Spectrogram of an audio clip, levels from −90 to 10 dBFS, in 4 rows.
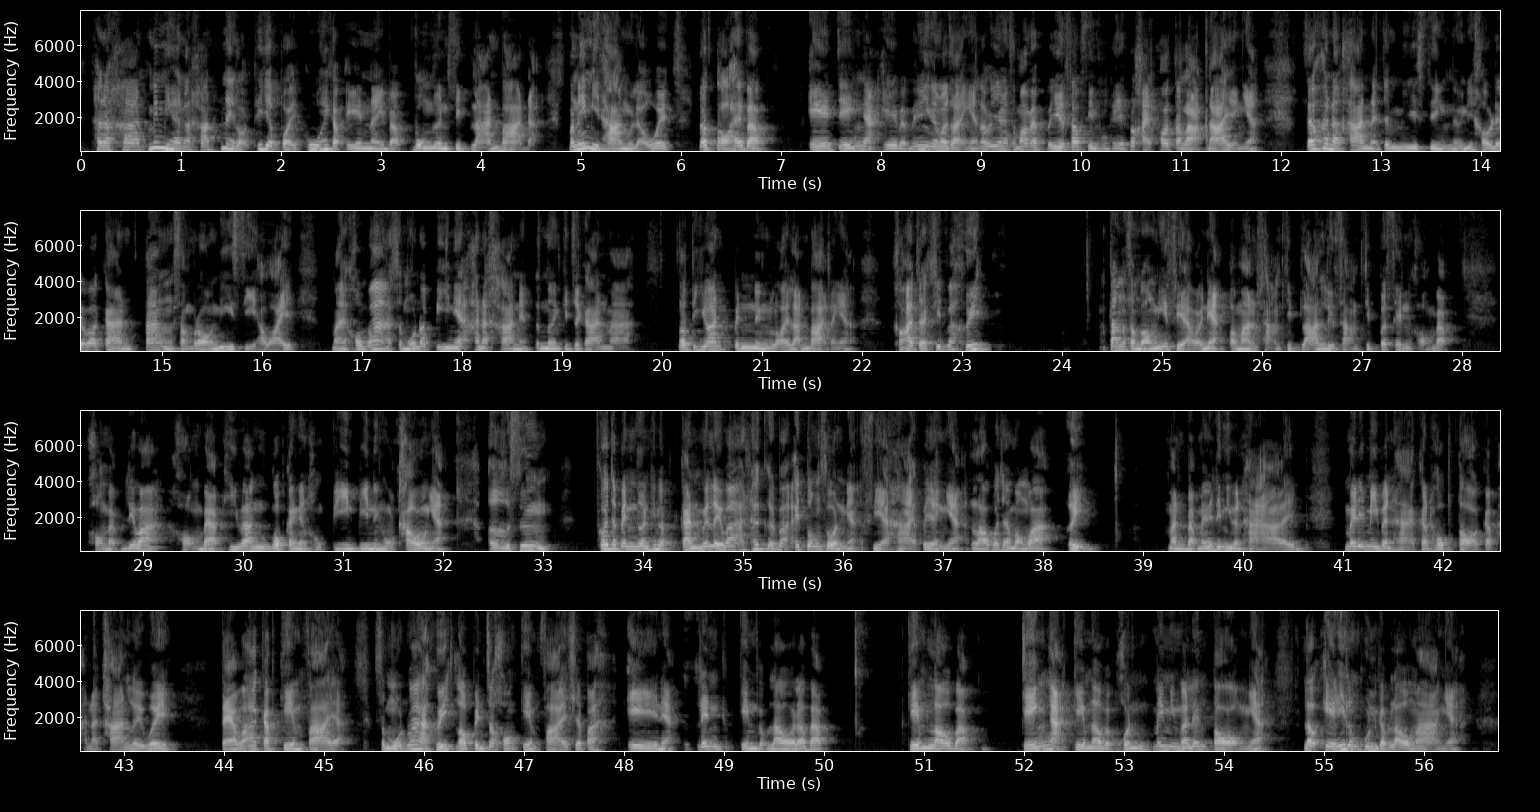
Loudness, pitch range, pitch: -29 LUFS, 130-200 Hz, 155 Hz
